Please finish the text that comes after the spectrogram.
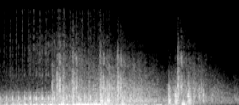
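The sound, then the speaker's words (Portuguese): Rapid bursts of gunfire crackle over a dense, rumbling roar of explosions, loud and chaotic like a battle scene, with a few sharper blasts standing out before the din fades. “Saiu às ruas, pegou em armas e tirou o rei do trono. Com tiro, porrada e bomba.”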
